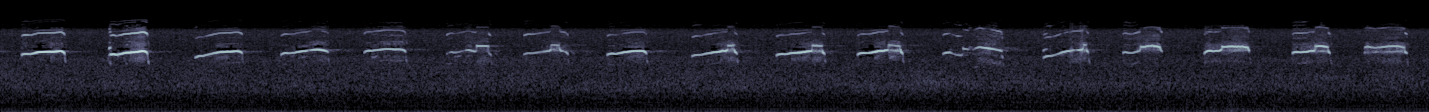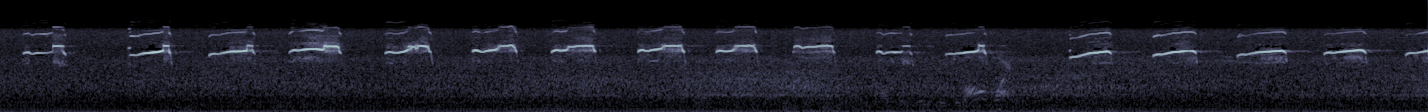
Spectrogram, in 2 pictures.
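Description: Juvenile osprey calling: a steady string of short, rising whistled chirps, about three every two seconds, a little higher-pitched in the middle stretch. The incessant repetition is typical of a young osprey begging for food.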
